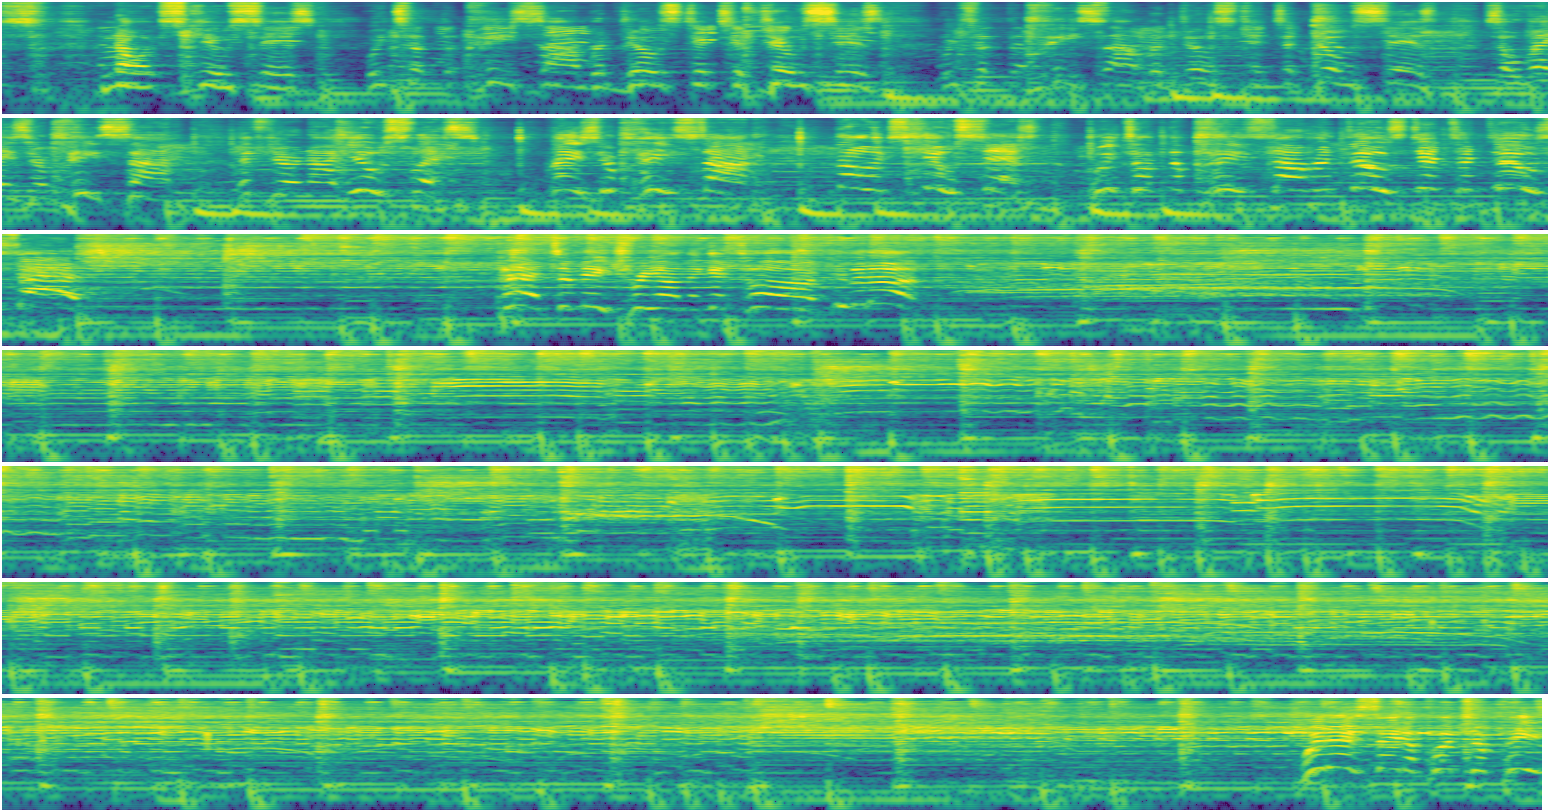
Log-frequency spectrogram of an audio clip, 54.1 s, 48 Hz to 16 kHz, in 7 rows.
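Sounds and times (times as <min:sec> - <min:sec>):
bass guitar: 0:00.0 - 0:54.0
drums: 0:00.0 - 0:54.0
electric guitar solo: 0:18.9 - 0:54.0.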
